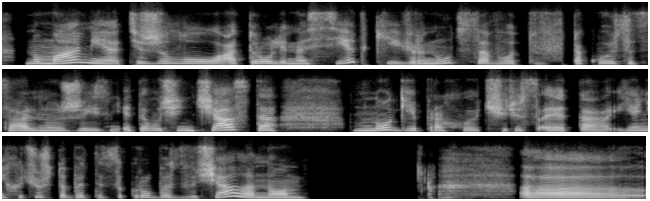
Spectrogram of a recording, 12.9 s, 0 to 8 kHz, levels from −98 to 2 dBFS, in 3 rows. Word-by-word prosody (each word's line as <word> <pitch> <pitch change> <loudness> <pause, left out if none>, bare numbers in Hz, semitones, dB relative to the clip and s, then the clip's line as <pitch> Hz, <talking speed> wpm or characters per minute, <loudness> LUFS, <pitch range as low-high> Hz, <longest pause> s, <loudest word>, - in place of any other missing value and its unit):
но 230 +1 -2
маме 240 - +4
тяжело 245 -1 0
от 200 +3 0
роли 230 -2 0
наседки 210 - -3
вернуться 215 - -2
вот 205 0 -7
в 185 - -13
такую 220 +1 -4
социальную 205 -1 -2
жизнь. 200 -3 -2
Это 230 +2 -3
очень 235 -1 +1
часто, 270 +2 +6 0.5
многие 235 +3 0
проходят 210 -2 -7
через 195 -1 0
это. 185 -6 -1
Я 205 +5 -6
не 225 - -4
хочу, 240 +4 -6
чтобы 240 -3 -4
это 215 -1 -16
з 200 - -11
грубо 220 -2 -4
звучало, 240 - +4
но 195 -1 0 1.5
а, 205 - +3
215 Hz, 135 wpm, -23 LUFS, 200-240 Hz, 1.5 s, часто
